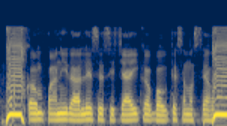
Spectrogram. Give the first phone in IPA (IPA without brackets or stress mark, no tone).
k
